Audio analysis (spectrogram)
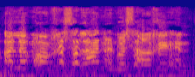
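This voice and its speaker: A woman's voice: very high-pitched, very animated, quick pace, gravelly, full character voice. An actress with a Filipino accent playing a wronged, emotional woman in a love triangle in a radio drama. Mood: furious, tearful.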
